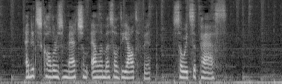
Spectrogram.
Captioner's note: whispering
